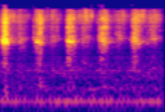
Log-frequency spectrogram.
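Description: Pepper being dispensed over a raw beef tenderloin in a run of short, evenly spaced bursts, about two and a half a second.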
